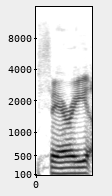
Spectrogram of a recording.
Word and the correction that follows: Farley: of uh, Virginia Tech, uh, Farley is I think how you pronounce it actually.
